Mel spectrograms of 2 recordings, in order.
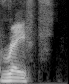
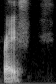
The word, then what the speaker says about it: Rafe: You can kind of see that they are invested, especially the main guy, Rafe Judkins. I'm not sure how to say his name. – I think Rafe. – I think you're right, Rafe.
